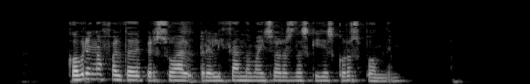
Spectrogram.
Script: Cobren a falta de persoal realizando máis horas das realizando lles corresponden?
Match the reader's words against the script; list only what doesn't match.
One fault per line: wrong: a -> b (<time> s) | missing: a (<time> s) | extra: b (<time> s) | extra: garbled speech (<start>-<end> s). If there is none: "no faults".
wrong: realizando -> que (3.1 s)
